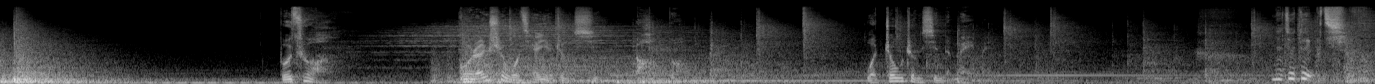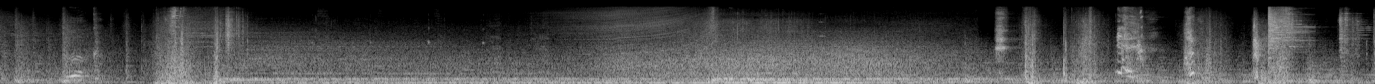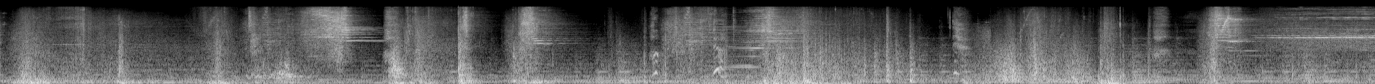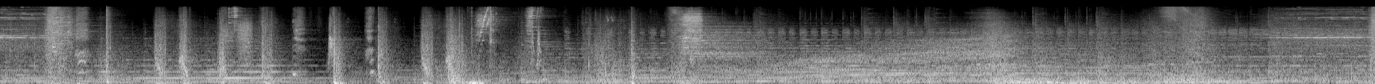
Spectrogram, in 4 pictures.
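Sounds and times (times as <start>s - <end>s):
dramatic background music: 0.0s - 55.0s
punches and hits: 41.8s - 46.6s.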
